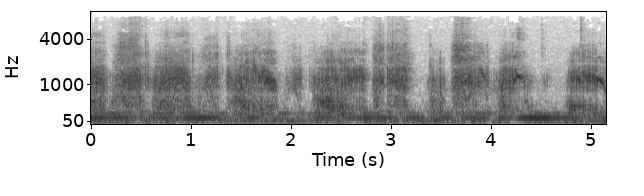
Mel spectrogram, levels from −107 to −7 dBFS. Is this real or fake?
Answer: real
